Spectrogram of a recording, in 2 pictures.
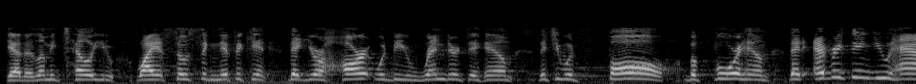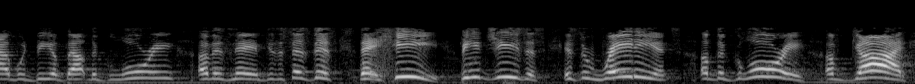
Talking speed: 165 wpm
